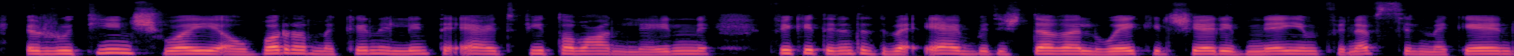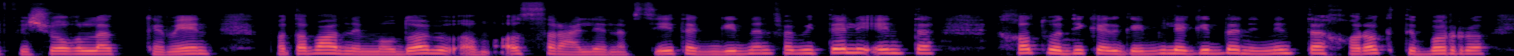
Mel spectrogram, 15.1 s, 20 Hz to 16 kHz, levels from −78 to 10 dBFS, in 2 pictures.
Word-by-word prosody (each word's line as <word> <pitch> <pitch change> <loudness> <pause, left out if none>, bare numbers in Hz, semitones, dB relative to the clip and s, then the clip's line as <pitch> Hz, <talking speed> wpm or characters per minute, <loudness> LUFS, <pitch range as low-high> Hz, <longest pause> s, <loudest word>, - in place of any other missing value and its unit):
الروتين 200 +6 +1
شوية، 200 -3 +3
أو 170 - -3
برَّه 215 +7 +3
المكان 205 +1 -3
اللي 195 -1 -1
أنت 205 - -5
قاعد 190 -1 -2
فيه 205 - -3
طبعًا، 195 -1 -1
لأن 170 +3 -4 0.3
فكرة 220 0 +1
إن - - 0
أنت 205 +2 -1
تبقى 185 -2 -1
قاعد 200 -3 +2
بتشتغل، 185 +1 +1
واكل، 185 +2 0
شارب، 190 -3 +1
نايم 190 +2 +1
في 165 - -9
نفس 195 +3 -4
المكان، 185 +3 0
في 175 -1 -10
شغَلك 190 +1 +1
كمان، 185 +5 -1 0.3
فطبعًا 200 +5 +2
الموضوع 175 +1 +1
بيبقى 205 -7 -2
مأثِّر 195 +4 -3
على 160 0 -3
نفسيَّتك 185 +5 -2
جدًا. 185 +6 -1
فبالتالي، 225 +3 +2
أنت 235 0 0 0.3
الخطوة 240 -2 +3
دي 220 +3 0
كانت 200 -4 +1
جميلة 200 +4 +2
جدًا 220 +3 +2
إن 200 -2 -1
أنت 225 0 0
خَرَجت 215 0 0
برَّه 200 +2 +1
195 Hz, 175 wpm, -23 LUFS, 185-210 Hz, 0.3 s, شوية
